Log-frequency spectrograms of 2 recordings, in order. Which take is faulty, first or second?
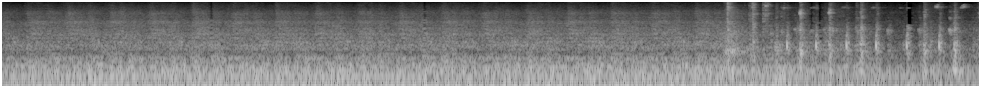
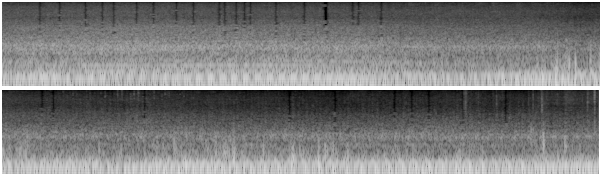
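first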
